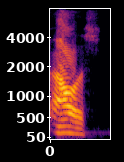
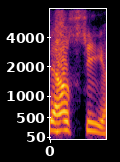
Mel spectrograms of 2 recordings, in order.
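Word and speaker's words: Elsie: I when I first met her, I kept calling her Alice and it up. Or else. Am I still saying it wrong right now? Am I still saying your name wrong right now? Is it LC? Am I I'm a dumbass. It's LC.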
